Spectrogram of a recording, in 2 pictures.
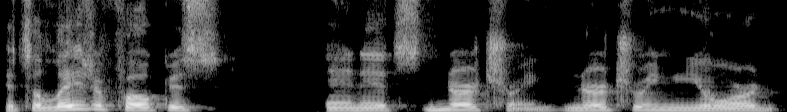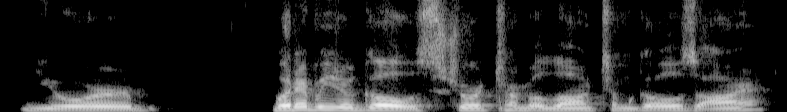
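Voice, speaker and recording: A man's voice: a little high, steady tone, measured pace, dark tone, no echo, studio quality. A middle-aged man from Argentina, a film director talking energetically as an interview guest, often restarting his words. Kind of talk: casual interview talk.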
